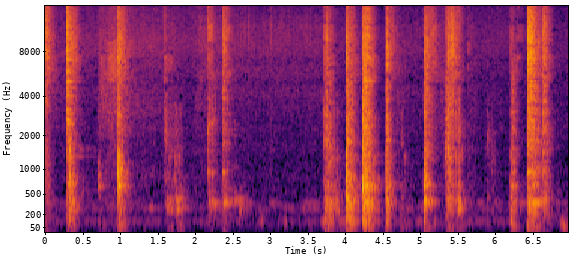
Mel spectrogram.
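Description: Coriander roots sautéing in a pan for neem flower rasam, heard as sharp metallic clanks and scrapes of a spoon stirring against the pan in irregular bursts, close and clear, with little sizzle beneath.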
